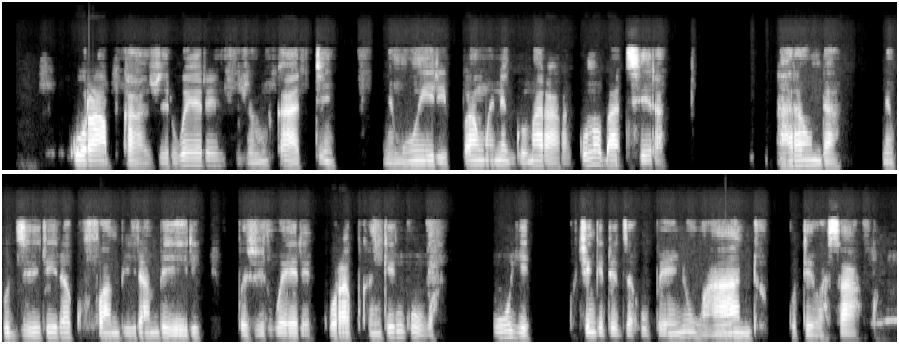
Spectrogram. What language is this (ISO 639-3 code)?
ndc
